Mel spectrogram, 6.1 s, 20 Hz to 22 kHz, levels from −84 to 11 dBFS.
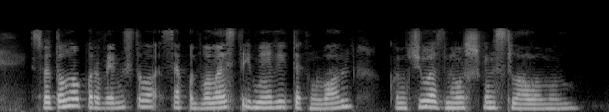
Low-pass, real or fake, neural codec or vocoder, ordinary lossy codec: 7.2 kHz; fake; codec, 16 kHz, 1 kbps, FreqCodec, larger model; AAC, 24 kbps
